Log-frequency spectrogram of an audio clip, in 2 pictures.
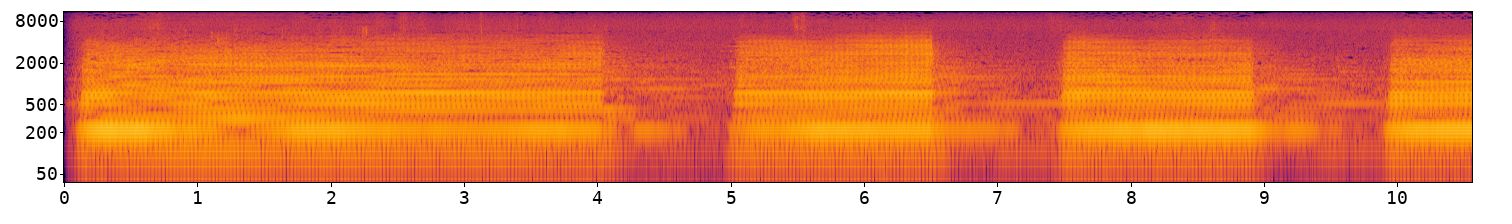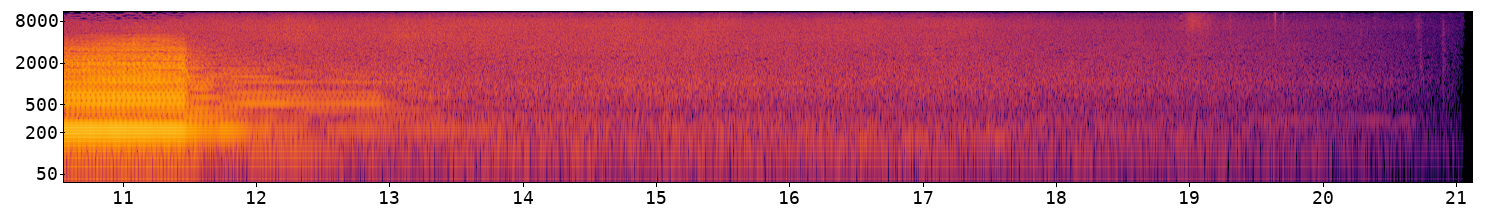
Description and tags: Cruise ship horn harbour Saint John 191003
Series on horn blasts from cruise ship in harbour. Stereo spaced EM172s.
